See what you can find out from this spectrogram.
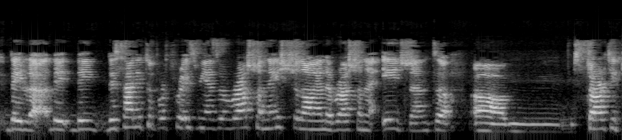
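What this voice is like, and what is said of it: Italian accent. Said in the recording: “my Italian accent”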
